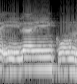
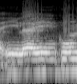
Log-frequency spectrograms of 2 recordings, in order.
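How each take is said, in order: The two takes are said the same way.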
